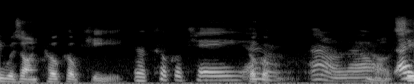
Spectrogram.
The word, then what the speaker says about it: CocoCay: I've heard it 2 different ways. I've heard CocoCay it K and Key. Yes, I called it Key, and somebody was like, it's or K, and they're like, it's pronounced Key. I'm like, well, it says CAY, but then the captain was calling it CocoCay.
